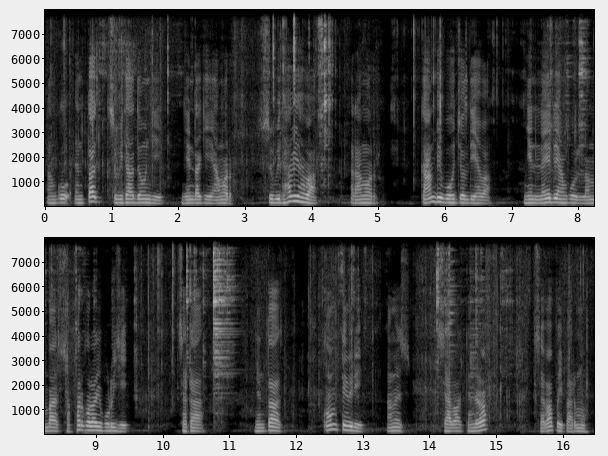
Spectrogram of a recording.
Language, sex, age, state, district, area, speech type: Odia, male, 18-30, Odisha, Balangir, urban, spontaneous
